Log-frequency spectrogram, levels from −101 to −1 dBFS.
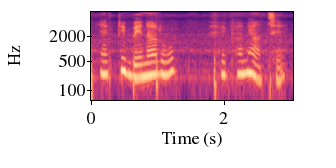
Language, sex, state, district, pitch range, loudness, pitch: Bengali, female, West Bengal, Cooch Behar, 225-255 Hz, -15 LUFS, 245 Hz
